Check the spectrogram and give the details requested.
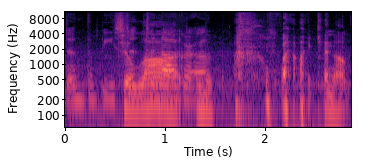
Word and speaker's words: Tanagra: Darmok and Gilead are the best at Tangara. Oh, Darmok and Jalad and the beast at Jalad Tanagra. Wow, I cannot pronounce things.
